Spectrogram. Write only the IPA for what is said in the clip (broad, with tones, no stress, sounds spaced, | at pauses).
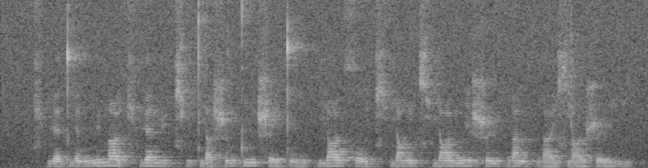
t͡ɕʰ ɥ ɛ˨˦ t̪ ɥ ɛ˨˦ n n̪ y˦ n ɑ˥˨ ʊ̯ t͡ɕʰ ɥ ɛ˦ m y˨˦ t͡ɕʰ i˨˦ t̪ j ä˨˩ ʂ ə˦ n t̪ i˦ ŋ ʂ e˨˦ ɪ̯ t̪ u˨˩ | j ɑ˦ ʊ̯ x o˨˦ ʊ̯ t͡ɕʰ j ɑ˦ ŋ t͡ɕʰ j ɑ˦ ʊ̯ n̪ i˥˨ ʂ ɻ̩˦ f w a˥˨ n x w a˨˦ ɪ̯ ɕ j ɑ˨˦ ʊ̯ ʂ ɻ̩˨˦ i˨˩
